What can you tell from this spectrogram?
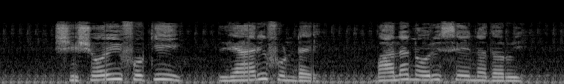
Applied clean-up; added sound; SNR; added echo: none; Engine; 13 dB; none.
